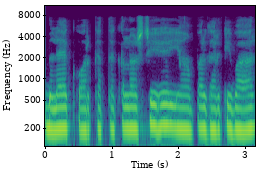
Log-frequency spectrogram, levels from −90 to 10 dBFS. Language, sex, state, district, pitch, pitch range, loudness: Hindi, female, Uttar Pradesh, Budaun, 195 Hz, 190-200 Hz, -15 LUFS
